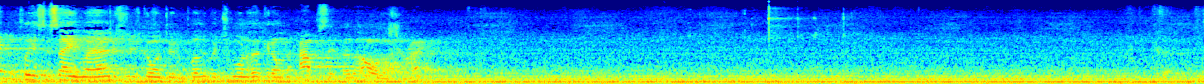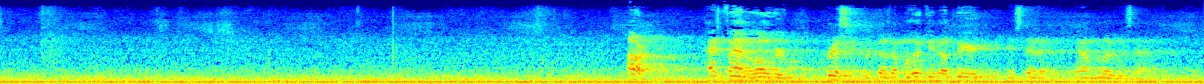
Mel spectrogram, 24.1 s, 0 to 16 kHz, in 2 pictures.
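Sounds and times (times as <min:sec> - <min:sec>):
machinery humming: 0:00.0 - 0:24.0.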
